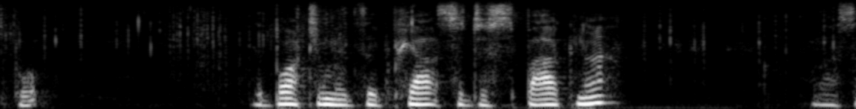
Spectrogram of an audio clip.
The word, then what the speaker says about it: Piazza di Spagna: But the bottom of the Piazza di Spagna, that's how you say it, the Spanish Steps,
